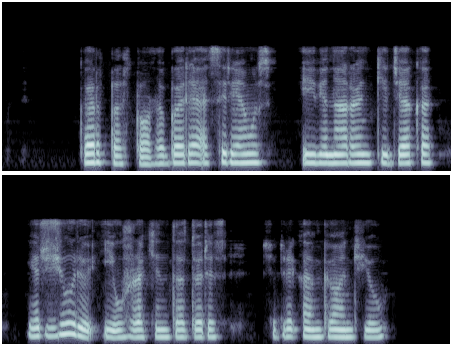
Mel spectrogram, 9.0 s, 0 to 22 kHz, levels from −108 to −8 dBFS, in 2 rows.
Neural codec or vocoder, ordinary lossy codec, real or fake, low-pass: codec, 16 kHz, 2 kbps, FunCodec, trained on LibriTTS, 25 frames a second; MP3, 96 kbps; fake; 7.2 kHz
